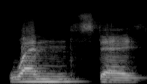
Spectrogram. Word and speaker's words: Wednesday: from thor thursday right so wednesday is spelled strange like we say it like wednesday like w-e-n-d-s-d-a-y but it's spelled in this way anyway you have a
